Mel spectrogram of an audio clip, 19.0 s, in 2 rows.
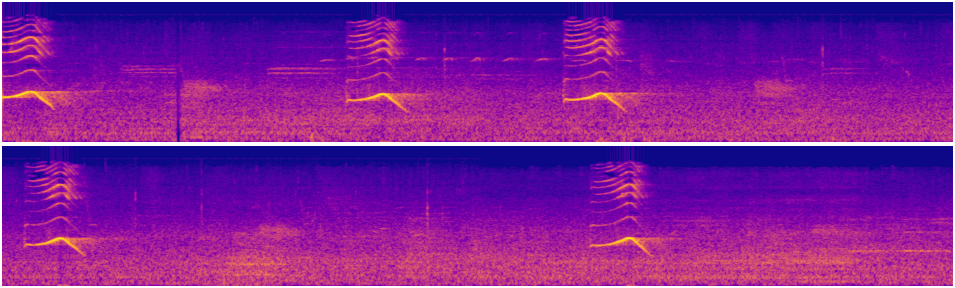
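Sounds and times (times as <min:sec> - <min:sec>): outdoor background hiss: 0:00.0 - 0:18.3
bird whistling call: 0:03.4 - 0:04.2, 0:05.6 - 0:06.4, 0:09.8 - 0:10.4.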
